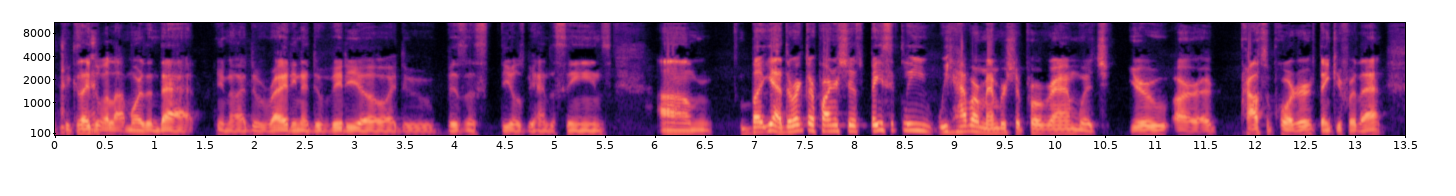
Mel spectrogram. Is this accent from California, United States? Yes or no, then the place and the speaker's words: yes; Inglewood, California, United States; also born or lived in Culver City, California / Zacatecas, Mexico (family origin) / Berkeley, California; I grew up in Inglewood and Culver City back and forth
